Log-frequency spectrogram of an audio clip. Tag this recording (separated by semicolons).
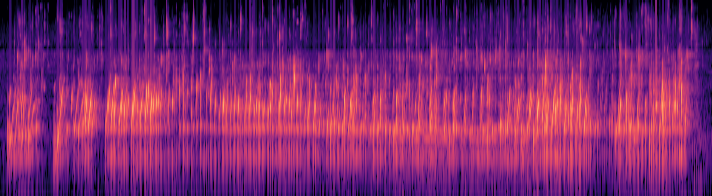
bubble; bubbling; liquid; splashing; straw; water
